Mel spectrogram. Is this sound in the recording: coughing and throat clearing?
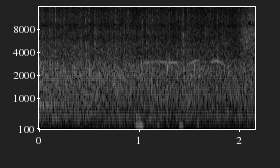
no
